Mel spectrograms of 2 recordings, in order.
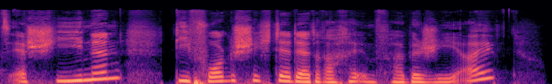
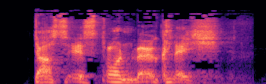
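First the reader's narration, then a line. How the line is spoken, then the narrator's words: Loud booming male voice. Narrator (German): donnerte wieder die laute Männerstimme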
